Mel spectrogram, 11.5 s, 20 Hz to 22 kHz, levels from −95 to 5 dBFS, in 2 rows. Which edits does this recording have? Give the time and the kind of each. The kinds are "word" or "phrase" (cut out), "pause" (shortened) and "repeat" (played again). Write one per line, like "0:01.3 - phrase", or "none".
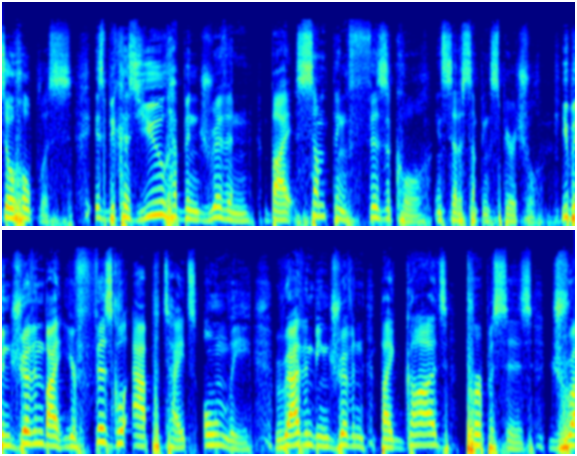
0:02.6 - pause
0:04.3 - pause
0:05.5 - pause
